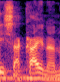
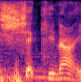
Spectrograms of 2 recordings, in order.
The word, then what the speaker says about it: Shekinah: You see, most of the times we have been saying Shekinah. No, it's not Shekinah. It is Shekinah. In the Hebrew, it is pronounced Shekinah.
